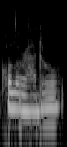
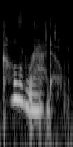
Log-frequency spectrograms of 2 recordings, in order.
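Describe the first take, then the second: First: The middle vowel is an open 'ah' sound. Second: The middle vowel rhymes with 'rad'. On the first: It follows the Spanish pronunciation. The speaker calls it wrong. "If you come here and say Colorado, you will get stared at" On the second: It follows the local American pronunciation. The speaker calls it right. "It's Colorado. Rad"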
